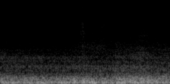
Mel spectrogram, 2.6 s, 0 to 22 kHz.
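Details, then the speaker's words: 2003 Audi A3 2.0-litre petrol (owner thinks FSI), 52,000 miles, unrun for 10 years, warm after 5 minutes and revved: deep, even rumble with no knocks, ticks or rattles, sounds healthy. "Okay, so been letting it warm up for 5 minutes, nice and warm. Let's give it a little rev. God, it sounds pretty good."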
